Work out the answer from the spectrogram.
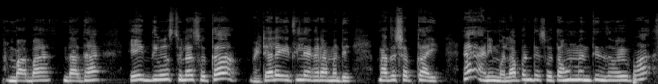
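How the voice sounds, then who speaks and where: Man playing a devoted young husband, high voice, fast talk, patient coaxing, cartoon family drama. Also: a little mellow, natural voice. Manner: coaxing, repetitive, tags phrases with "haan".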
